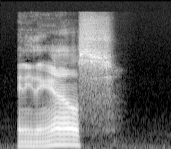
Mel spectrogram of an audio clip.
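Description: A man exhales sharply into a close microphone.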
